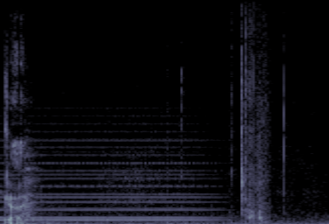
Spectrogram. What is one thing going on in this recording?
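An electronic tone hums steadily, then cuts off.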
